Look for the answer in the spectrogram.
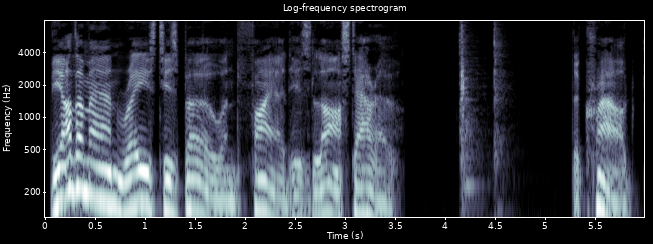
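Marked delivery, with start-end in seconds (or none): none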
